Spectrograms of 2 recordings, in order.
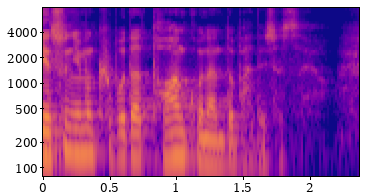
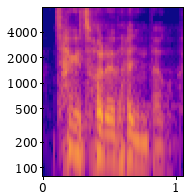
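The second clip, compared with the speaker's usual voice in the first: ordinary talk, nothing marked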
